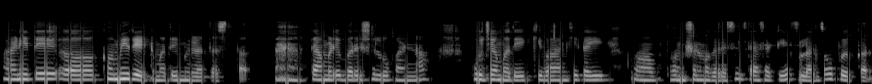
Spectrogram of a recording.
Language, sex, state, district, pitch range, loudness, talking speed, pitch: Marathi, female, Maharashtra, Pune, 195-225 Hz, -29 LUFS, 165 wpm, 210 Hz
